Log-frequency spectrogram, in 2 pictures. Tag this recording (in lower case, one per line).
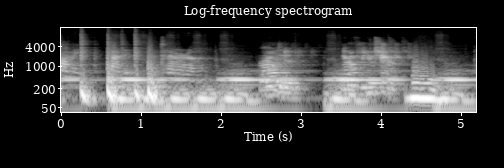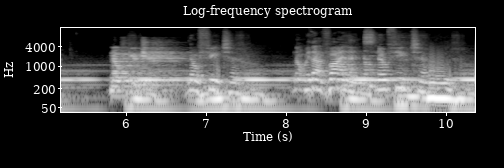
speech
music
